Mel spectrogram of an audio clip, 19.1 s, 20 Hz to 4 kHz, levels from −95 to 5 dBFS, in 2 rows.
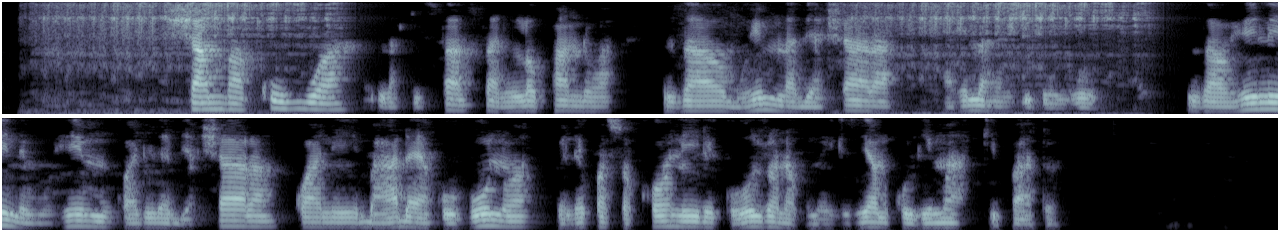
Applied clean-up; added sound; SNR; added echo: classical method log-MMSE.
